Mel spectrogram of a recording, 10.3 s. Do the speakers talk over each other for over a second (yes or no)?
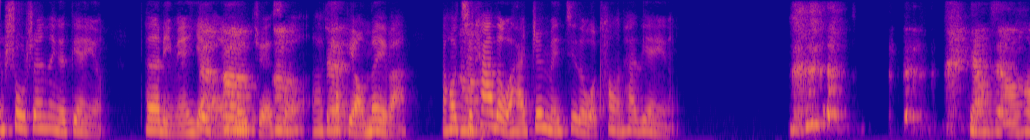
yes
